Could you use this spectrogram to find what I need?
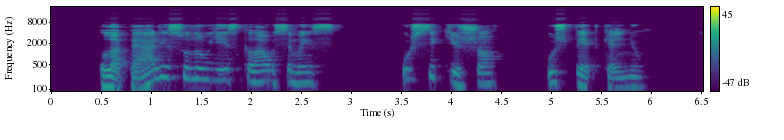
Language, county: Lithuanian, Panevėžys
